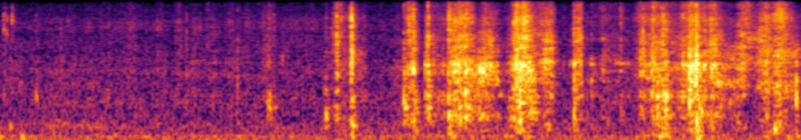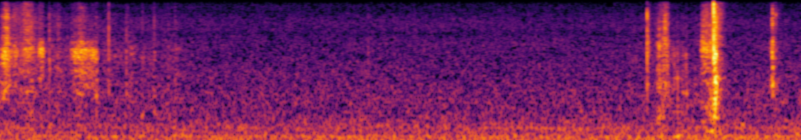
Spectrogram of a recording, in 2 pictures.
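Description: Crinkling and rustling of a pipe tobacco tin's gold foil inner wrap being unfolded by hand, in a crackly stretch of about three seconds starting about two seconds in, with a few short clicks near the end.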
